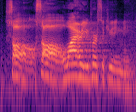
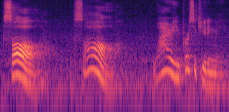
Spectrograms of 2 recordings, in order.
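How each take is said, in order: First: The voice sounds rough and harsh. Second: The voice sounds soft and tender. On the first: "it was not a really rough" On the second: "more of a soft, passionate"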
